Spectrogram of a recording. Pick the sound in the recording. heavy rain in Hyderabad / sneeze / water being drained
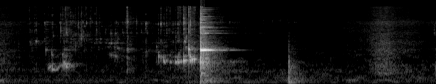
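water being drained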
